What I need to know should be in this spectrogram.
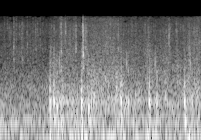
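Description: Footsteps patter down stone stairs.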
